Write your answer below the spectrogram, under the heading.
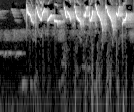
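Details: Female white-eye song made for training other birds. After a quiet start, a lively string of sharp, high, zigzagging twitters pours out almost without a break. No other sounds are heard.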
